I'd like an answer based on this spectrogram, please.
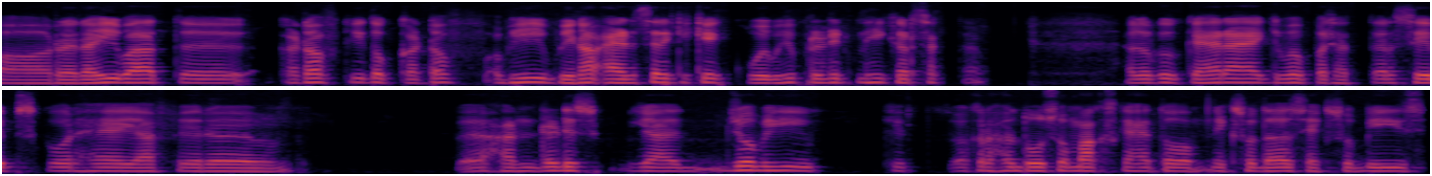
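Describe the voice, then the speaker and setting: Monotone, flat intonation marks this man's voice. His pitch is medium and his pace moderate. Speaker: exam prep youtuber / teacher. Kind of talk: informational vlog talk. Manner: halting, with false starts.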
